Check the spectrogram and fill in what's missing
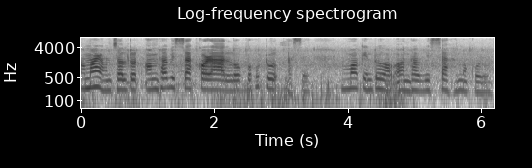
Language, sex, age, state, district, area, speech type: Assamese, female, 45-60, Assam, Golaghat, urban, spontaneous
